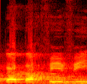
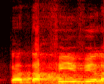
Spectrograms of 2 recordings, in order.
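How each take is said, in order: Both takes have the same delivery.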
